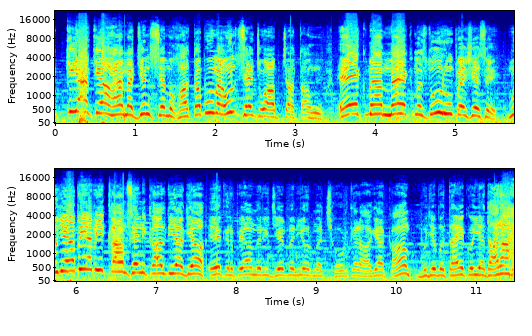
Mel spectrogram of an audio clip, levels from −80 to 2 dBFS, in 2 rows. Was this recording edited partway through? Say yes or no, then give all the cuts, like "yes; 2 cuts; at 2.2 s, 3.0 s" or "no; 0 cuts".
yes; 4 cuts; at 3.4 s, 5.6 s, 7.6 s, 10.2 s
